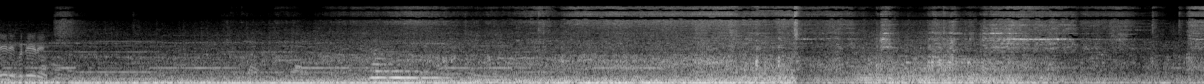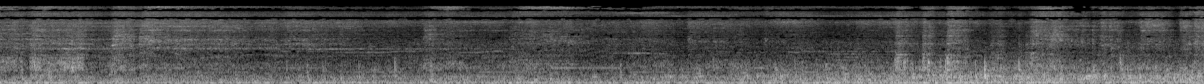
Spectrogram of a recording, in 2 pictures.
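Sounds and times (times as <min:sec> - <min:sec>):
clacks over rail joints: 0:07.0 - 0:14.3, 0:14.9 - 0:24.0
wheel squeal: 0:07.9 - 0:21.2.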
